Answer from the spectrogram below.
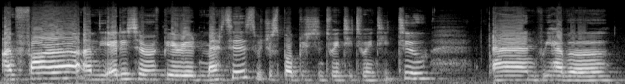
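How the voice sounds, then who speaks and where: A woman from Kenya, an author and editor speaking in a measured, careful way during a recorded interview with retakes. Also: medium pitch, sharp tone. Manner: measured, careful, restarts lines.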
